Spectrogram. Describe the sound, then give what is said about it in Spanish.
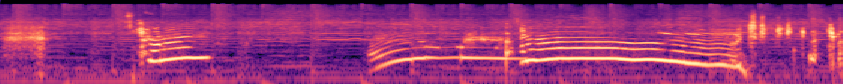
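A man's voice imitates a wolf howl: a short rising cry, then a long sustained howl that bends upward and falls away, loud and drawn out. “Así es, el hombre del guantelete blanco, el hombre que te puede aullar en el oído y sin dejarte sordo,”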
